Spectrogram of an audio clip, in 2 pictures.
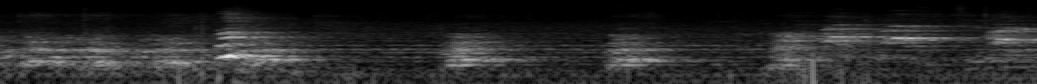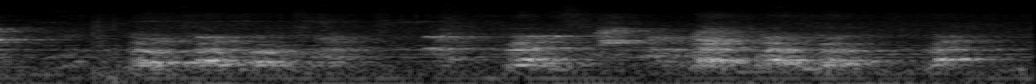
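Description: Dogs barking and whining in a shelter kennel, a string of short pitched calls about one a second, the loudest about a second in.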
